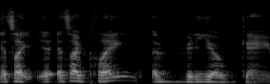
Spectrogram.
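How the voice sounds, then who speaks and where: In a somewhat breathy, medium-pitched voice, a man talks with an American accent. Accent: sounds American to some. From New Zealand. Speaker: comedian. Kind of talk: live stream Q&A. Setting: live stream. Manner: casual, many fillers and repeats.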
